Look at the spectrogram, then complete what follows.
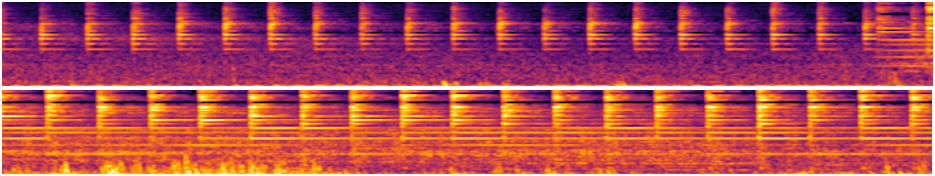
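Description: Railroad crossing bells ringing with rapid, evenly spaced strokes. First comes a Railroad Accessories Co (RACO) bell. About four and a half seconds in it switches to a Safetran Systems bell, whose strokes ring on with a steadier, fuller tone.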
